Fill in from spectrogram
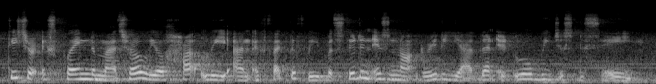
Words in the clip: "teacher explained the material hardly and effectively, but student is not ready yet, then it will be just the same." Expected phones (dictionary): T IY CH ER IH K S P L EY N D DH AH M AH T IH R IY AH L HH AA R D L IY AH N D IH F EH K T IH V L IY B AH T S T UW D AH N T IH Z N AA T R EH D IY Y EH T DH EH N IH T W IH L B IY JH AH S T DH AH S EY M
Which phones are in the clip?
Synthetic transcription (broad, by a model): T IY CH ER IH K S P L EY N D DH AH M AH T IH L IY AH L HH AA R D L IY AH N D IH F EH K T IH V L IY B AH T S T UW D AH N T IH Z N AA T R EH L IY Y EH T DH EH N IH T W IH L B IY JH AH S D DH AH S EY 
